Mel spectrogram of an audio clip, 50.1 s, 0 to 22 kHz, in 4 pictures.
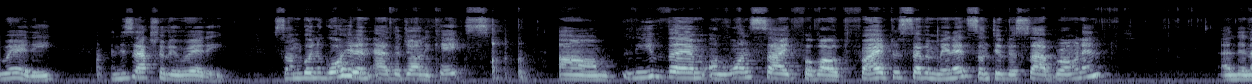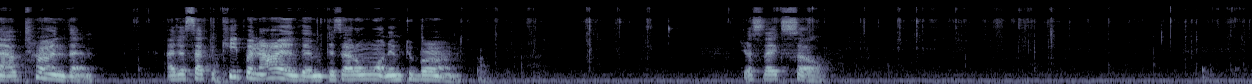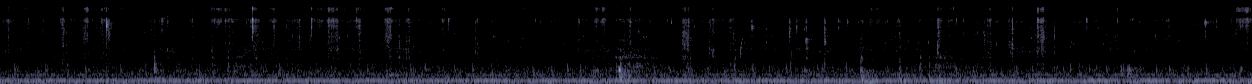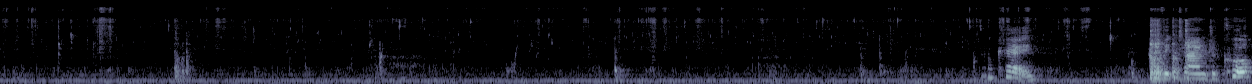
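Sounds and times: steady low hum: 0.0 - 50.0
dough frying in oil: 2.7 - 50.0
oil popping: 13.6 - 50.0.

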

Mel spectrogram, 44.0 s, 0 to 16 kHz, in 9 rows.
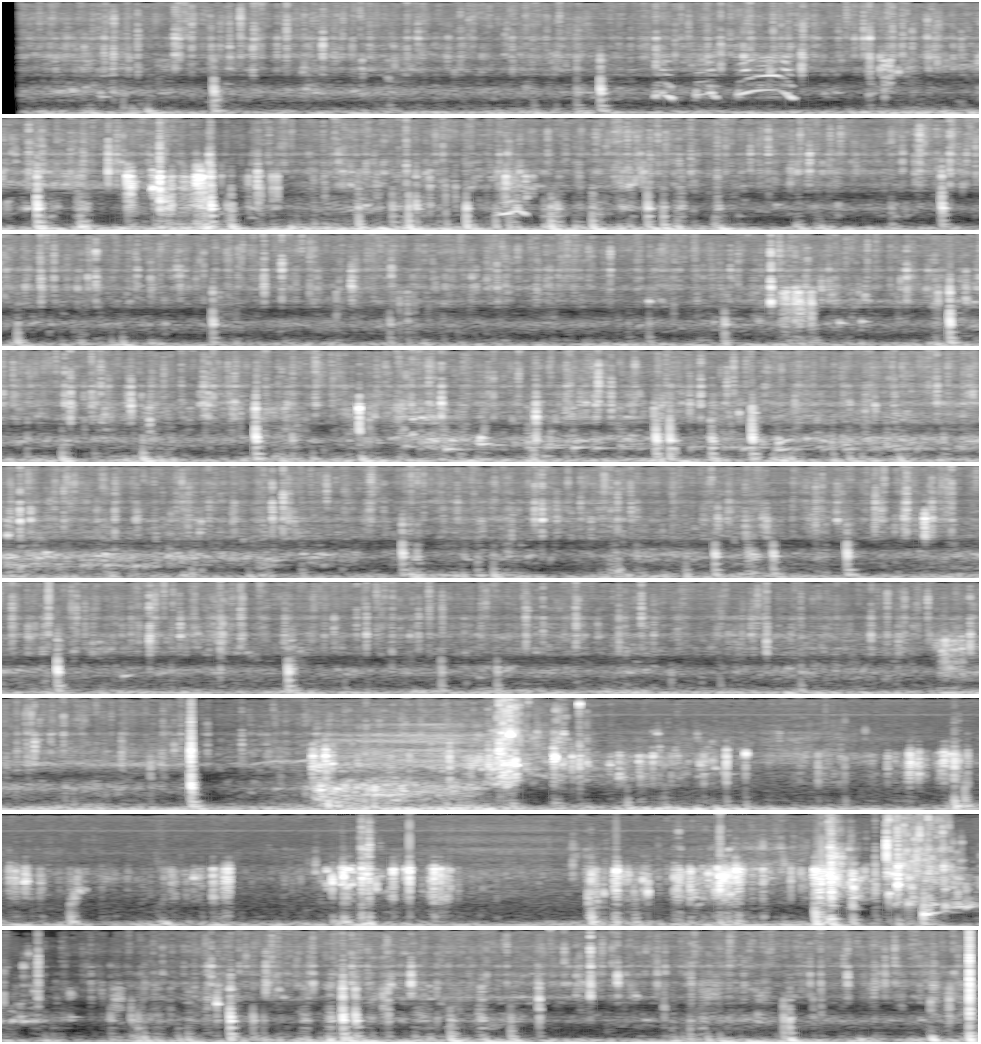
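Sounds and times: underwater rumble of moving water: 0.1 - 43.9
breaking waves splashing: 30.7 - 33.4, 37.4 - 41.9.

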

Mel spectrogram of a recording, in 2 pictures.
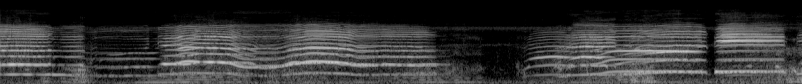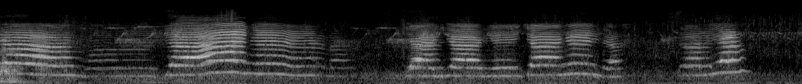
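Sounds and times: children singing a high chant: 0.0 - 4.6, 5.2 - 15.5.

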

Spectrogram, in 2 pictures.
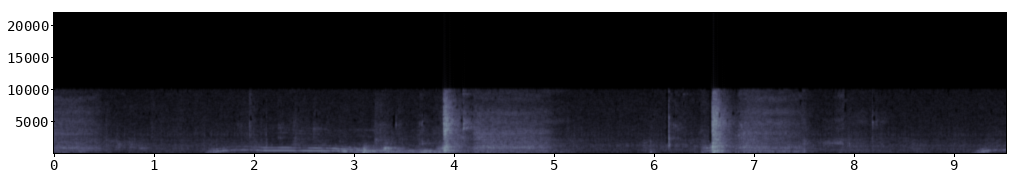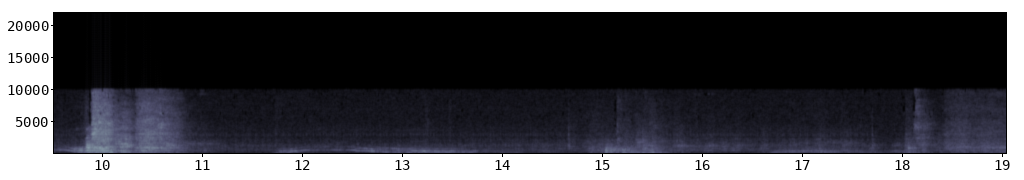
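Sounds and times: cat hissing: 0.0 - 0.5, 3.8 - 5.1, 6.5 - 7.6, 9.2 - 11.0, 16.7 - 19.0
cat spitting: 6.5 - 7.3, 9.8 - 10.8.

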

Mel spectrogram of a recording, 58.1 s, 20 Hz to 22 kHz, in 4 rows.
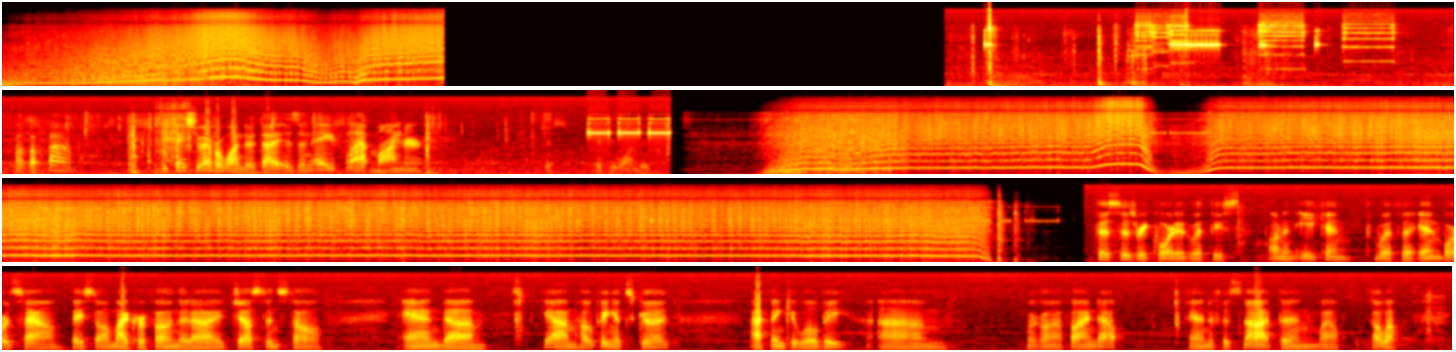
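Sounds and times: electronic beep tones: 11.3 - 14.0, 20.4 - 21.2, 25.8 - 26.7
loud steady whine: 21.6 - 38.9.

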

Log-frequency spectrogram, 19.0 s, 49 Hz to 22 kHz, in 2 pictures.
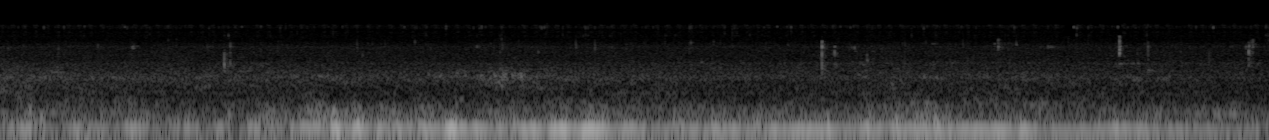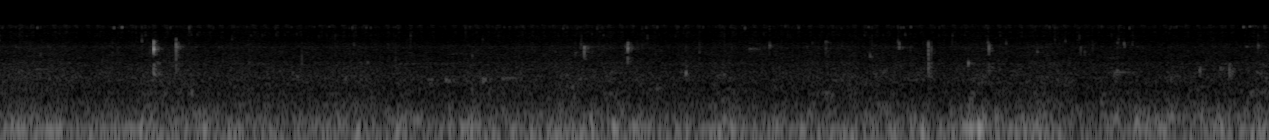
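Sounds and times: low steady rumble: 0.0 - 19.0
rainwater dripping on surfaces: 0.0 - 19.0.

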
